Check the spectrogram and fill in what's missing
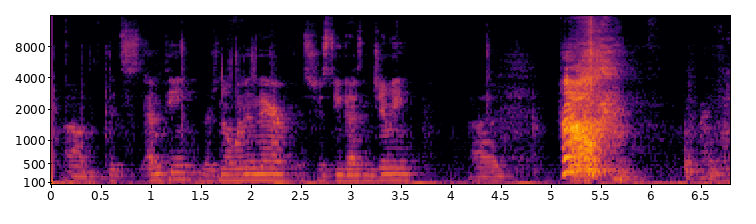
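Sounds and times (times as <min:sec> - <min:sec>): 
speech: 0:00.3 - 0:06.7
single loud sneeze: 0:05.1 - 0:05.9.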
